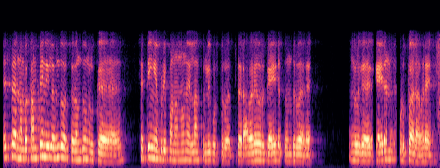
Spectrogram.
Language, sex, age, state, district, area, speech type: Tamil, male, 18-30, Tamil Nadu, Tiruchirappalli, rural, conversation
